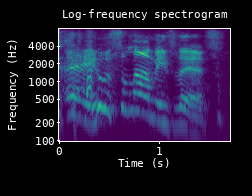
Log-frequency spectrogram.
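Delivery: a slow, laughing mock Italian accent; Italian impression. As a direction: ham up a New York Italian. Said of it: "me impersonating my favorite Italian".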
